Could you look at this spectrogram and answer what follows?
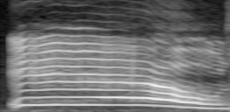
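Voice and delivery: high, loud grossed-out ew; loud high ew of disgust. A narrator's reading. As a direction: recoil in disgust. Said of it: "said George".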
